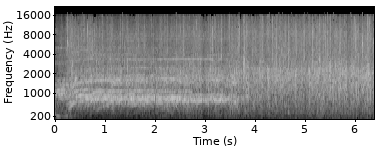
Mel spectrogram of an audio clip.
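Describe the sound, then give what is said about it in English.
A crowd applauds comedian Paul Sinha with dense, continuous clapping, and loud whoops and cheers rise over it for the first few seconds before the clapping carries on alone. “Warm, guilty feminist Amnesty International applause going for the fantastic Paul Sinha!”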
